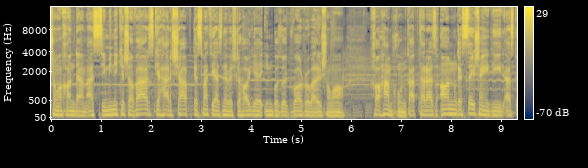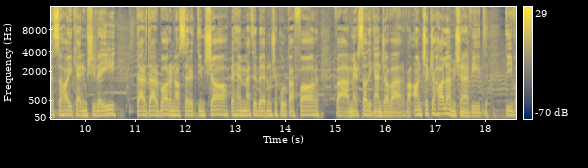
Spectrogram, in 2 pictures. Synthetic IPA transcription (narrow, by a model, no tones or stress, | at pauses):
ʃo̞mɒːxɒnd̪æmæzsiːmiːnecʰe̞ʃɒːvæɾzcʰe̞ɦæɾʃæb̥ɢe̞smæt̪ʰiːæzne̞veʃt̪e̞ɦɒːje̞ʔiːnbozoɾɡvɒːɾːobæɾɒːjeʃo̞mɒː | xɒːɦæmxund̪ɢæb̥̚t̪ʰæɾæzɒːnɢe̞sːeiːʃeniːd̪iːd̪æzɢe̞sːeɦɒːje̞cʰæɾiːmʃiːɾe̞iː | d̪̥æɾd̪æɾbɒːɾe̞nɒːse̞ɾed̪ːiːnʃɒːhbe̞ɦemːæt̪ʰe̞be̞ɾnuːʃe̞pʰuɾɣæfːɒːɾ | væme̞ɾsɒːd̪eɟænd͡ʒɒːvæɾvæ̰ʔɒːnt͡ʃʰe̞cʰe̞ɦɒːlɒːmiːʃenæviːd̪̥ː | iːv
